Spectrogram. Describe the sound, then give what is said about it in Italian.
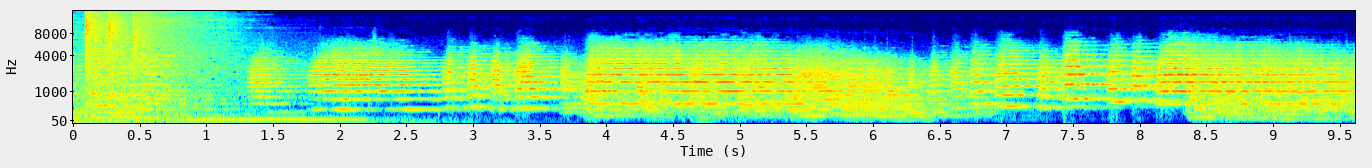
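An epic trumpet fanfare rings out in bold, sustained brass notes that step up and down in pitch. It plays loud and continuous throughout. “Epici squilli di tromba ci accompagnano lungo il sentiero che ci viene indicato oggi dagli dei dello sport.”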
